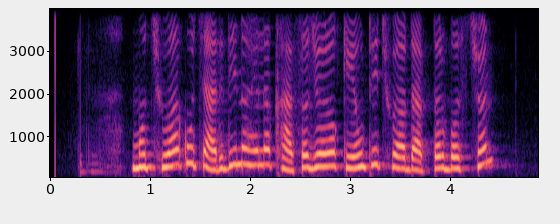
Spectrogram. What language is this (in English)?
Odia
